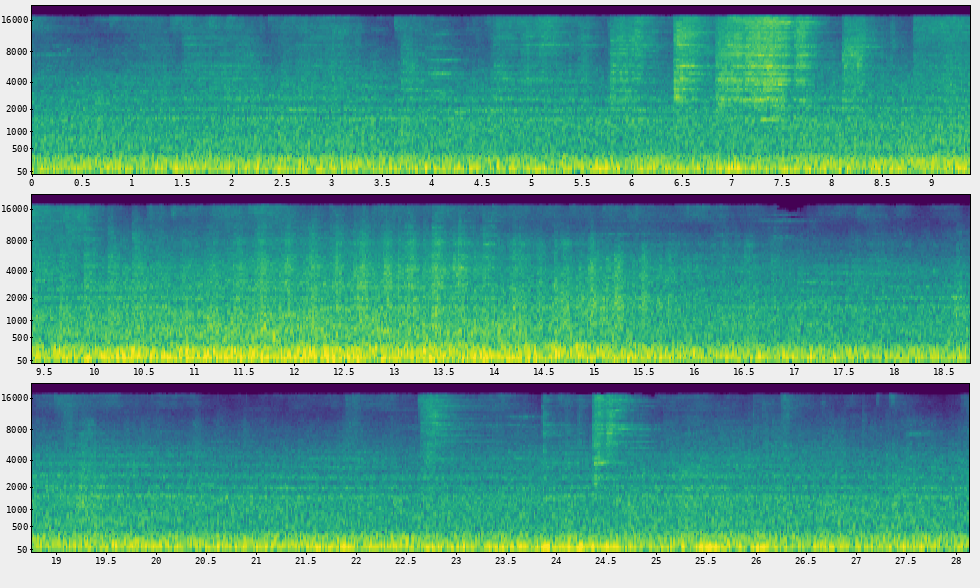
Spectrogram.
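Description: Intermodal freight train of double-stack container well cars rolling past: steady rumble of steel wheels on the rails, with short high-pitched wheel squeals about seven seconds in and again near the end.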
